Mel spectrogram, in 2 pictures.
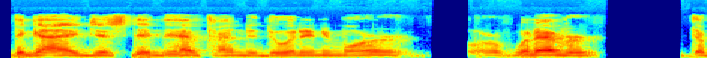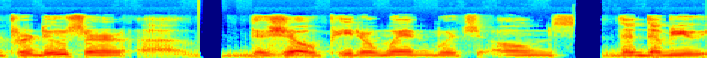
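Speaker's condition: Cerebral palsy; poor sitting balance

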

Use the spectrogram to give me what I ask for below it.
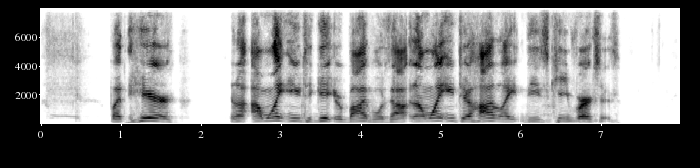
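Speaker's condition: Cerebral palsy; walks with a limp

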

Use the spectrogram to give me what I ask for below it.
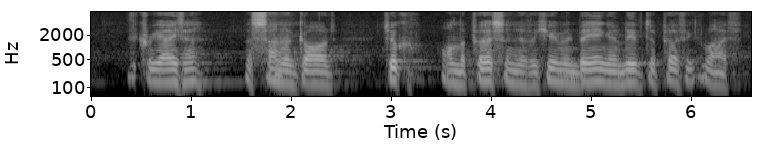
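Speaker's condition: Parkinson's disease; voice may crack

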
